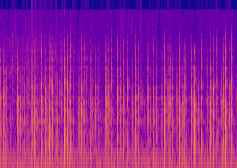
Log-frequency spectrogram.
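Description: Long painted nails tap and scratch rapidly across the surface and handle of a medium-size, solid-feeling blue kid-proof case of thick rubber (silicone/foam) with a tablet inside, held in both hands. The result is a dense run of dull, muted thuds and soft scratches with a low, heavy body and almost no ring.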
